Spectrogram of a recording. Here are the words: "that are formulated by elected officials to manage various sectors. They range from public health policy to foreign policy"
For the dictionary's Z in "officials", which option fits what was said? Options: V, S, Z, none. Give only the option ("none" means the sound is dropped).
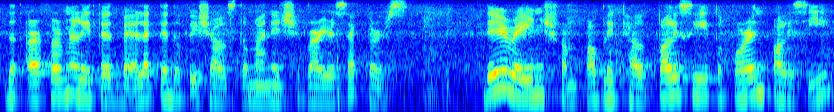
S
